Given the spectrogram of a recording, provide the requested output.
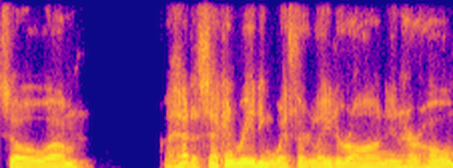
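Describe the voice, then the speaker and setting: At a fairly slow pace, a man with a medium pitch and a dark, mellow tone speaks in a monotone, flat intonation. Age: 80s+. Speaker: retired physician. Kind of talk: class introduction.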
